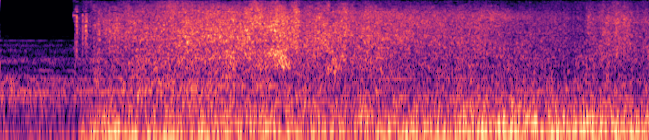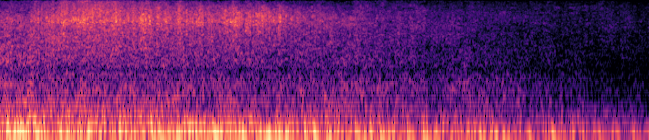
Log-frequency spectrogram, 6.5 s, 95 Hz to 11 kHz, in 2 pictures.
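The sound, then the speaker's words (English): A planetoid exploding amid an alien fleet in a sci-fi space battle: a sudden loud blast that spreads into a dense, sustained roaring rumble lasting several seconds without letting up. “The planetoid Megiddo has reached the alien fleet and exploded. Plasma expansion wave is approaching at speed standard by 14.”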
